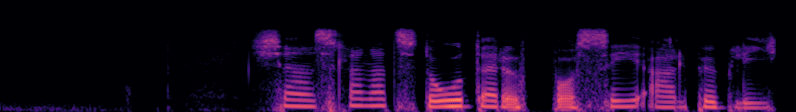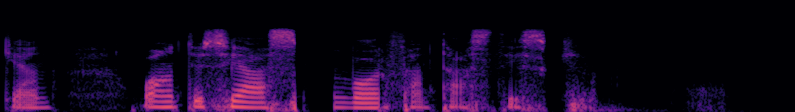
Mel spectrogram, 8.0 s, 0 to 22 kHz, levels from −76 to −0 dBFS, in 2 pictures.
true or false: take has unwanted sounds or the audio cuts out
true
